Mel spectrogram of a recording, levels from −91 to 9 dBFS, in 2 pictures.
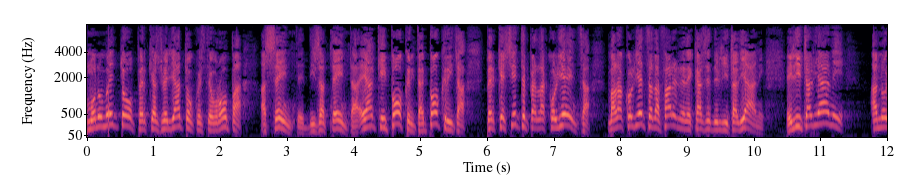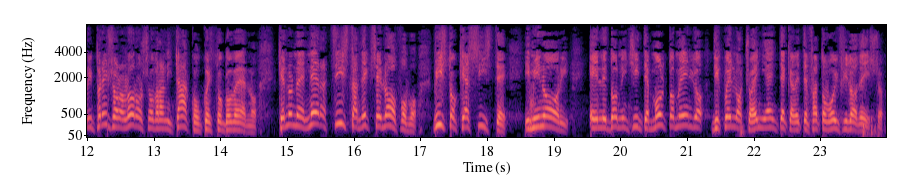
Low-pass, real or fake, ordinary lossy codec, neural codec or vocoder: none; real; none; none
